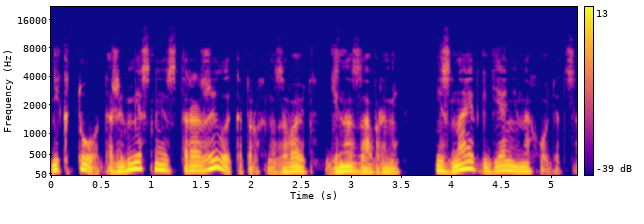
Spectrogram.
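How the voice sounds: Intonation is lively in this natural reading voice, set against a quiet background.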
